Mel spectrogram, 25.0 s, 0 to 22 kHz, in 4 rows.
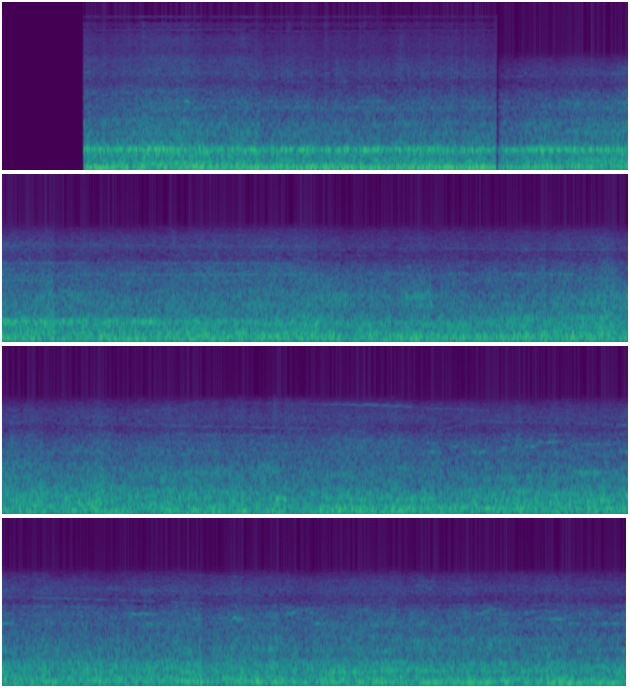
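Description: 2004 Gillig Low Floor 30-foot transit bus driving, heard from inside the cabin: a steady engine and road rumble with a held whine. It starts abruptly about a second in.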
